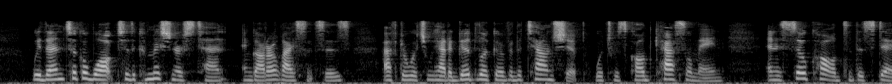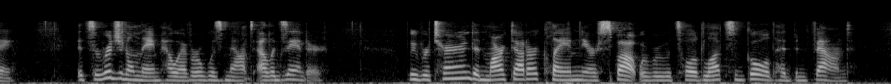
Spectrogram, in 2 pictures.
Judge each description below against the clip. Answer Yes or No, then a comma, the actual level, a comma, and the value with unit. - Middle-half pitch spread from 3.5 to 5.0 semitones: No, average, 3.1 semitones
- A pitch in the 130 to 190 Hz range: No, high, 200 Hz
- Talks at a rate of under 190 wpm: No, fast, 205 wpm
